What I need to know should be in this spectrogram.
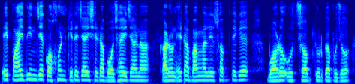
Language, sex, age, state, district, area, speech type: Bengali, male, 18-30, West Bengal, Nadia, urban, spontaneous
